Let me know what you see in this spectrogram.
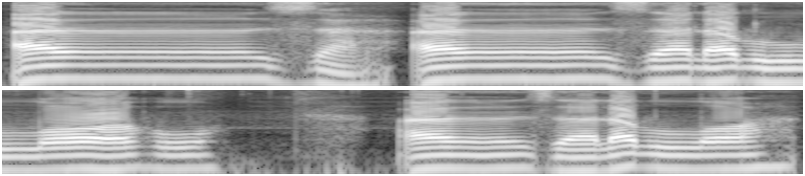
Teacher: Kemudian pada lafal anzala ada nun sukun ditandai dengan warna nun yang berwarna hijau dan tidak berharakat ini bertemu dengan huruf salah satu huruf ikhfa yaitu huruf zai. Maka cara membacanya yaitu memasukkan nunnya atau menyamarkan nunnya kepada huruf zai ya. Anza langsung kepada makhraj daripada huruf z anza, anzalallahu.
